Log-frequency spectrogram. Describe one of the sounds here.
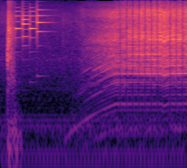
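A sports car engine revs up, rising to a loud roar.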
